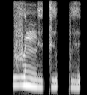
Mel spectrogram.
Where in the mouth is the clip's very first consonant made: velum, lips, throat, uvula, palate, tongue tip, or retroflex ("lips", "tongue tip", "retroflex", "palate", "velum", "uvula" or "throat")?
lips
